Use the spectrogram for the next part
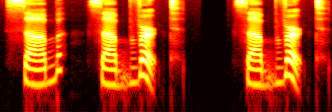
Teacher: The stress is on the second syllable.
